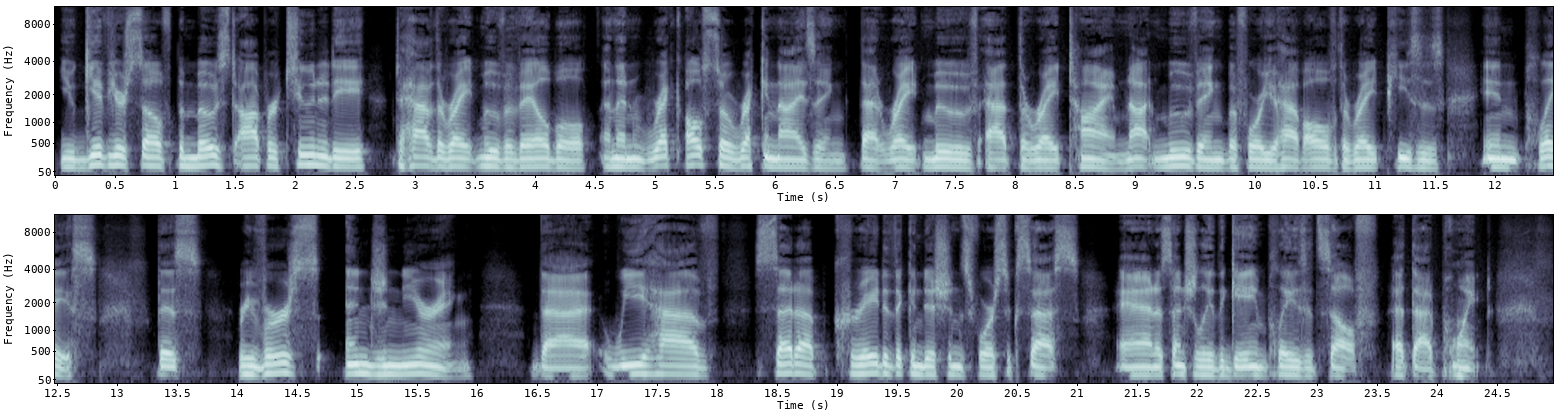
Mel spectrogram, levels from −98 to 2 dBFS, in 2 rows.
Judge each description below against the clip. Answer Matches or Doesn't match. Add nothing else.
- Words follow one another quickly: Doesn't match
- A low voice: Matches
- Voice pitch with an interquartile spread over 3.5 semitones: Doesn't match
